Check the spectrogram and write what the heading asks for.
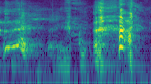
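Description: A person in the corner vomits, retching and gagging in harsh, throaty heaves, one short burst and then a stronger double heave, with no talking.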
